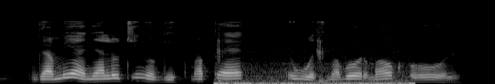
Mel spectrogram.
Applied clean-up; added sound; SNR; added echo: none; Tick-tock; 2 dB; none.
